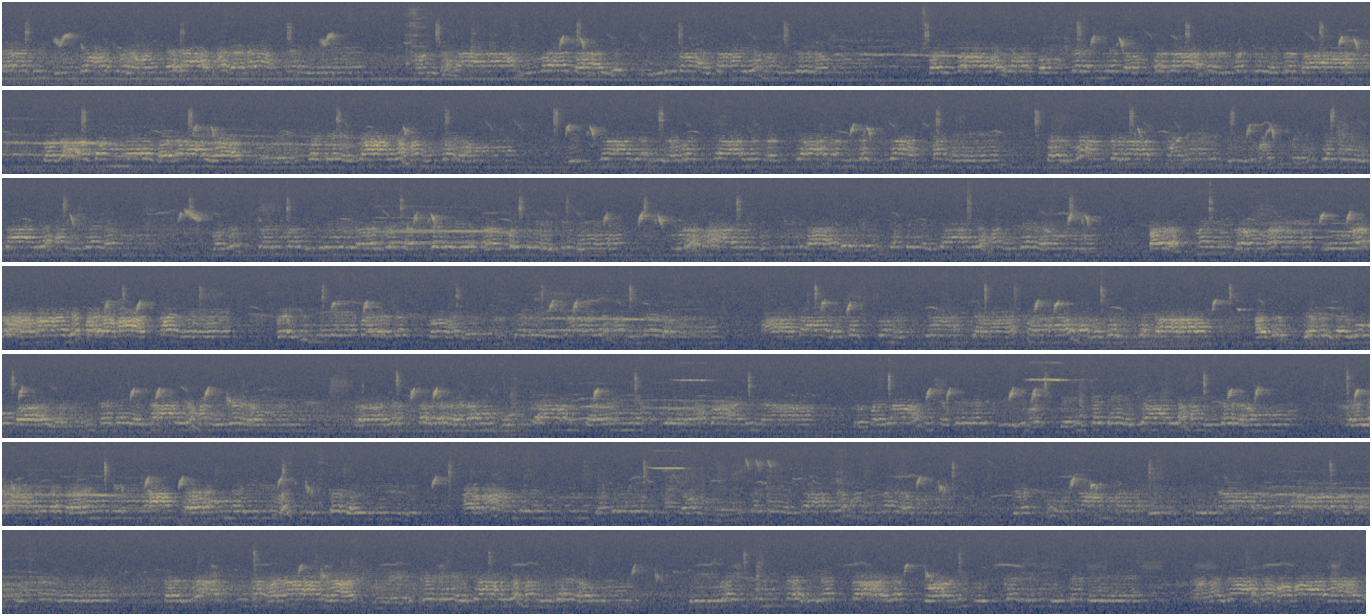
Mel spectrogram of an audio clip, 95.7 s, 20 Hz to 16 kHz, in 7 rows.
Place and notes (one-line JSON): {"title": "Munnar - Udumalpet Rd, Nullatanni, Munnar, Kerala 685612, India - Munnar - above the valley", "date": "2002-01-22 06:00:00", "description": "Munnar - above the valley, early morning", "latitude": "10.09", "longitude": "77.06", "altitude": "1472", "timezone": "Asia/Kolkata"}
